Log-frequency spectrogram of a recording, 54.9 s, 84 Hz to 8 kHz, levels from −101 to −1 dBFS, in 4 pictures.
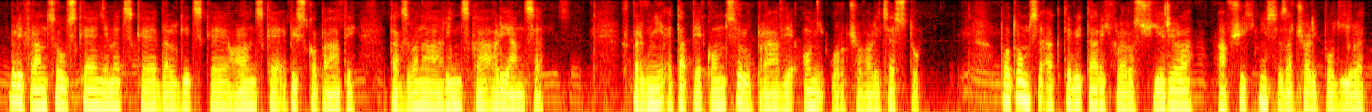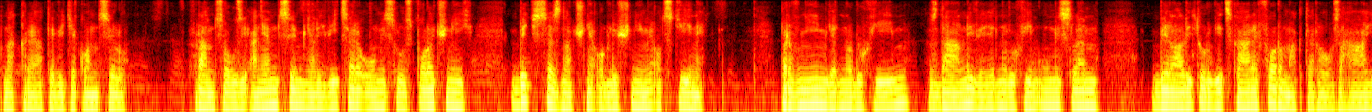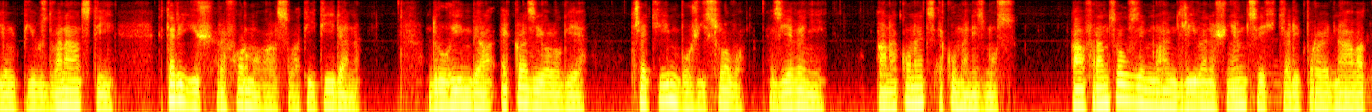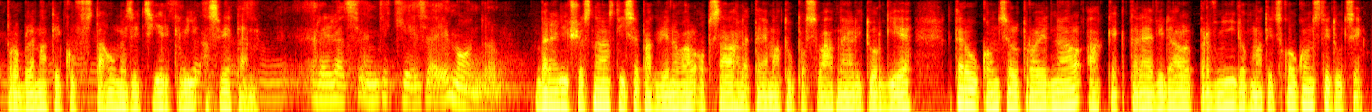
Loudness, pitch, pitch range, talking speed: -21 LUFS, 95 Hz, 90-105 Hz, 115 wpm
